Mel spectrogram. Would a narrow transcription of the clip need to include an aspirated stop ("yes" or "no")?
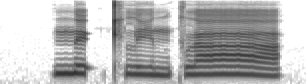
yes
